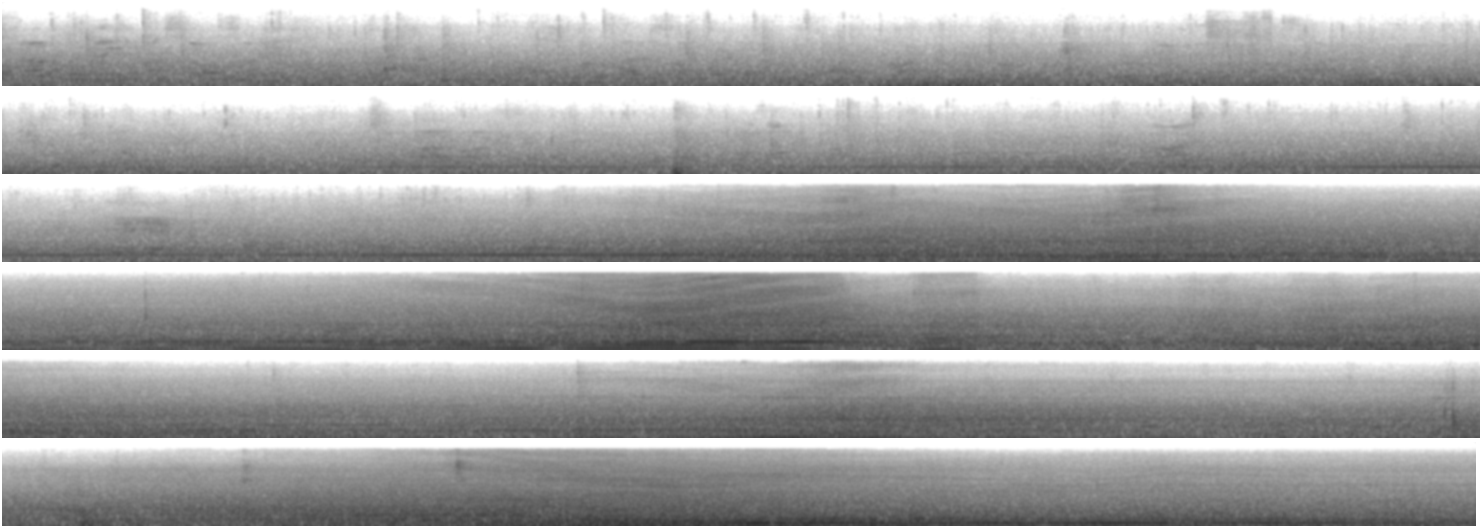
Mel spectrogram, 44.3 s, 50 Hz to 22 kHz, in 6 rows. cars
9.5s 44.3s

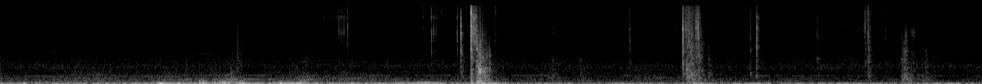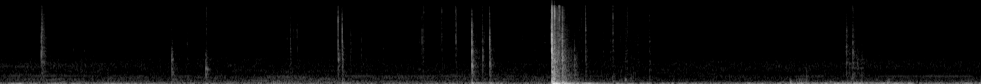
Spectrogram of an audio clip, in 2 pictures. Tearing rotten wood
3.2s 16.5s

